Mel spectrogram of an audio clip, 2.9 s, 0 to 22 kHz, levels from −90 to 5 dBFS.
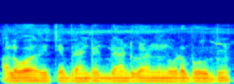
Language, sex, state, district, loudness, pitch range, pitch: Kannada, male, Karnataka, Koppal, -18 LUFS, 100-105 Hz, 100 Hz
